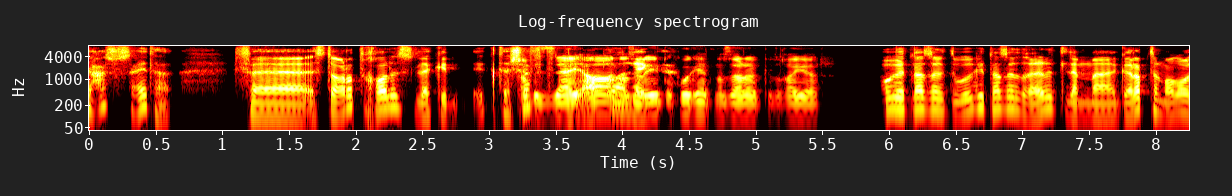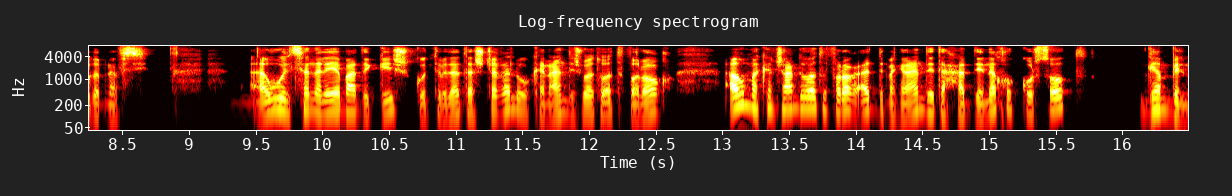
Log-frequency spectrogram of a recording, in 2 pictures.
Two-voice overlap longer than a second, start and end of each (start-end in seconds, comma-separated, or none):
3.2-4.5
